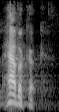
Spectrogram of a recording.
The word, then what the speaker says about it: Habakkuk: Now, some folks pronounce it Habakkuk, other folks pronounce it Habakkuk.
